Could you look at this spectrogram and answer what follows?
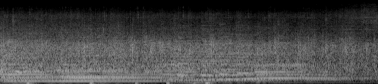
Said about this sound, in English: Clap your hands, somebody, and say, thank you, Jesus.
